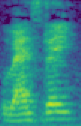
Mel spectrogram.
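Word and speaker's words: Wednesday: या फिर bridge, has, ऐसे करके, या कुछ अलग भी हो सकते हैं लाइक वेंसडे, यहां भी आपने जो है डी को साइलेंट किया।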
